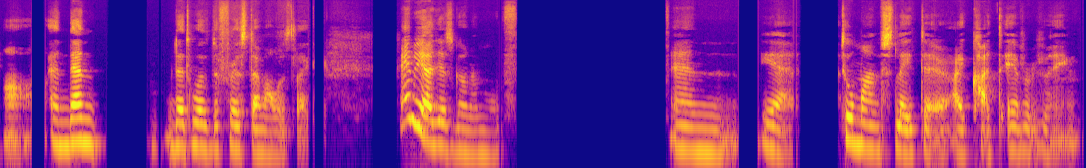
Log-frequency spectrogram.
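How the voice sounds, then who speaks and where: A medium-pitched, slightly rough and a little mellow voice moves at a slow pace with frequent pauses. The speaker is a young adult singer from Israel-Palestine, a Hebrew speaker narrating her story in English in an interview. She rambles with many fillers and restarts, voicing her past self's words.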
